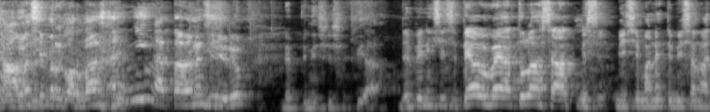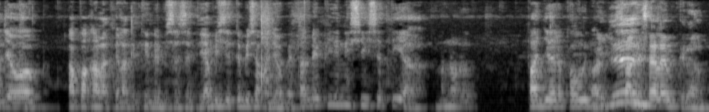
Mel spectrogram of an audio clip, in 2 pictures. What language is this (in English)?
Indonesian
